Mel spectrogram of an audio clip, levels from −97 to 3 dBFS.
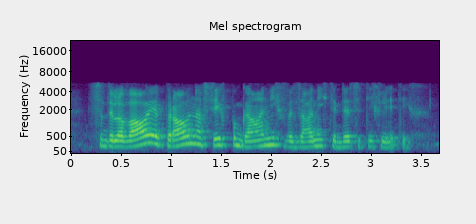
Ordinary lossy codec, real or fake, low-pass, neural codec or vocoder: none; fake; 5.4 kHz; codec, 16 kHz, 8 kbps, FunCodec, trained on Chinese and English, 25 frames a second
